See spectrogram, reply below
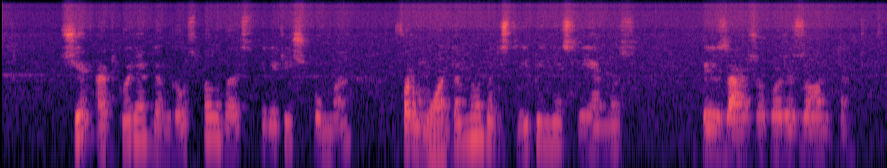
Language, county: Lithuanian, Kaunas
